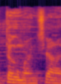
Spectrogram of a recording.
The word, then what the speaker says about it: Tang Yuen-ha: Tang Yuen-ha, or Deng Wanxia as it's pronounced in Mandarin, and Geng Tianyuan are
